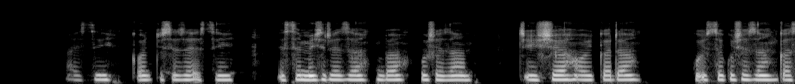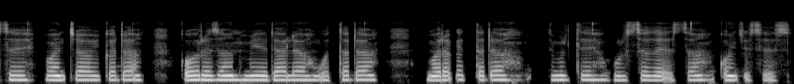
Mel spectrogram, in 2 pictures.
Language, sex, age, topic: Gamo, female, 18-24, government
